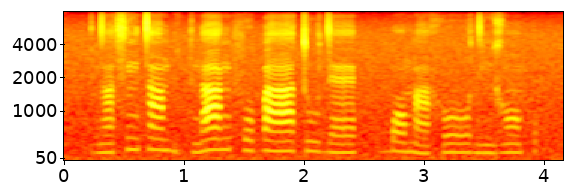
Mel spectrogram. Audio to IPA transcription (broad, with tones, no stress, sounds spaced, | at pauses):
d ã˨ s ĩ˦ t ã˦ b i˨ k n aː˦ ŋ f o˦ ɓ aː˦ t u˧ d ɛ˧ | ɓ ɔ˧ m ã˨ h oː˧ d ĩ˨ ɣ ɔ̃˧ p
